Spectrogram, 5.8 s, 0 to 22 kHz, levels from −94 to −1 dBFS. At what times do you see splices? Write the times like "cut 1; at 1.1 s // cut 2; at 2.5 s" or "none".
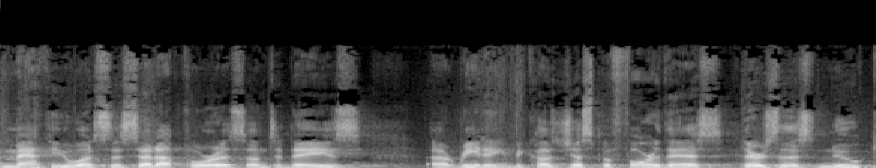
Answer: cut 1; at 4.9 s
